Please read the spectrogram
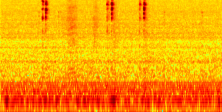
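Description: Near silence over a low steady room hum, broken by three faint computer mouse clicks, the first about a second in and two more a little apart later on.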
